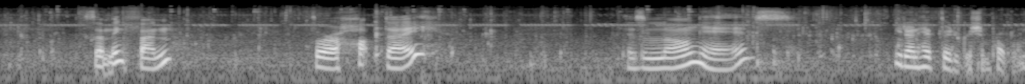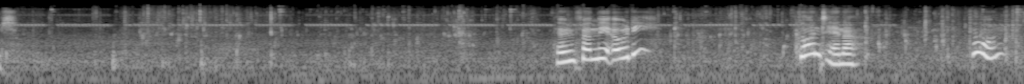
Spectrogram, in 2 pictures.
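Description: A dog whines and yelps in short bursts.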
